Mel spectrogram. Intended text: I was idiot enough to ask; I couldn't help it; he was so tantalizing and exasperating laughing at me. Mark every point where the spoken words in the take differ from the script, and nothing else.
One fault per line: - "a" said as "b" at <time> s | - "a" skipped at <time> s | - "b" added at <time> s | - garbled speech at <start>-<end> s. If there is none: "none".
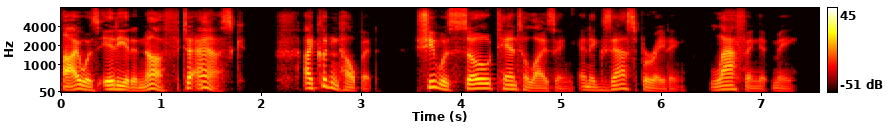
- "he" said as "she" at 3.5 s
